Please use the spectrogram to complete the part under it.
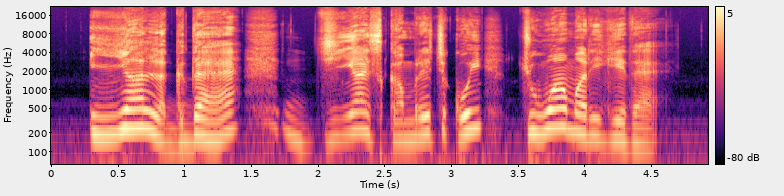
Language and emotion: Dogri, disgusted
